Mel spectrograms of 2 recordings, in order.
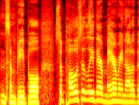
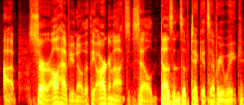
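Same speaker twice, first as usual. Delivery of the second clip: lower, pompous mock offence; mock indignant; 9 semitones lower than usual. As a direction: defend the team like an offended gentleman. Mock indignant defence of Argonauts.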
